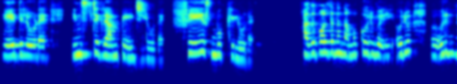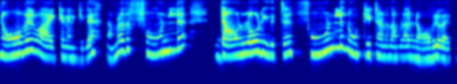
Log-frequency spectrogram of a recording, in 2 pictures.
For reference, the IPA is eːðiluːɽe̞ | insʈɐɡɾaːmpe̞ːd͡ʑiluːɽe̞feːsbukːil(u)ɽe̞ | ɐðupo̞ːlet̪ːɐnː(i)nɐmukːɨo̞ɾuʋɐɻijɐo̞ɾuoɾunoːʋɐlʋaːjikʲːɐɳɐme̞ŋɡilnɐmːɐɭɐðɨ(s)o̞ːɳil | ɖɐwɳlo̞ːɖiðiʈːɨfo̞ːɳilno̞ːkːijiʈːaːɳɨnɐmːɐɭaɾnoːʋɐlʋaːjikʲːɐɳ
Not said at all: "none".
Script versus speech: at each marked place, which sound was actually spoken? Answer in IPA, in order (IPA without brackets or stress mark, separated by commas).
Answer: uː, e, f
